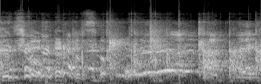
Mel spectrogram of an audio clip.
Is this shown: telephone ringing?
no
